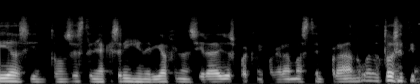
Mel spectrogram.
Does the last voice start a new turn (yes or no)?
yes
